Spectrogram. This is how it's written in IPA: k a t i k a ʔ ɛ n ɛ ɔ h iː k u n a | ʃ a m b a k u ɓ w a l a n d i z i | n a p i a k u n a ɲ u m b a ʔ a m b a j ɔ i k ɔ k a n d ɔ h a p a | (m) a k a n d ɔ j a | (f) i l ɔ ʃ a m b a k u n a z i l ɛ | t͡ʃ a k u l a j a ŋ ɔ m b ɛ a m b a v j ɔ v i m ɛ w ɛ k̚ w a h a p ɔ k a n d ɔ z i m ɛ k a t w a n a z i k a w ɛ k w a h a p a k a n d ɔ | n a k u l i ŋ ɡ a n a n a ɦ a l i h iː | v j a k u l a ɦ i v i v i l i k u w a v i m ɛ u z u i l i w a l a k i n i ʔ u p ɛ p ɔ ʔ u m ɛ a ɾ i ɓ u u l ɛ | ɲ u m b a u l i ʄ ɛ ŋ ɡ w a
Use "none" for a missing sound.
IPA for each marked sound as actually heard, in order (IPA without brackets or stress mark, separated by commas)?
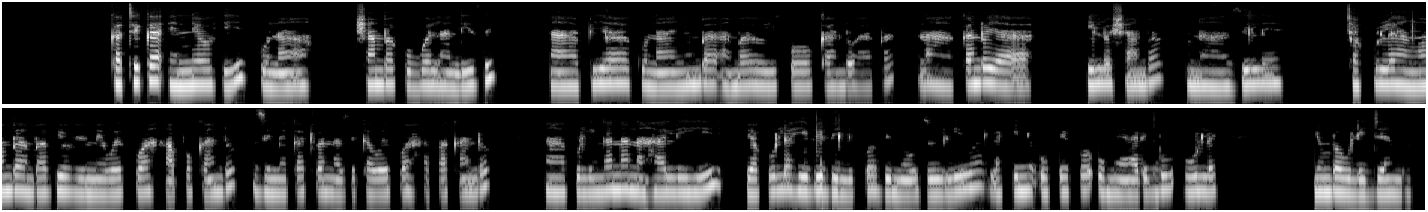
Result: n, h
